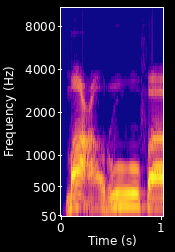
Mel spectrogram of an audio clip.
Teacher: را کو موٹا کرنا ہے، واو مدہ ہے، ایک الف کے برابر کھینچنا ہے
